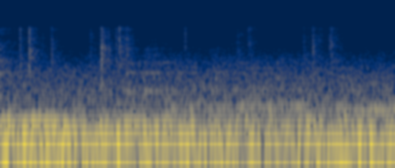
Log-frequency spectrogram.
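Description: Computer keyboard keys clatter in short irregular bursts, quick clusters of light clicks over a low steady background hum, fairly close and modest in volume.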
